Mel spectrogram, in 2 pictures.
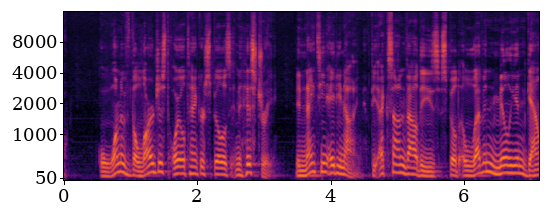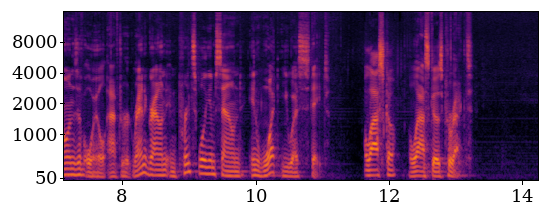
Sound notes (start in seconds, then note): none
